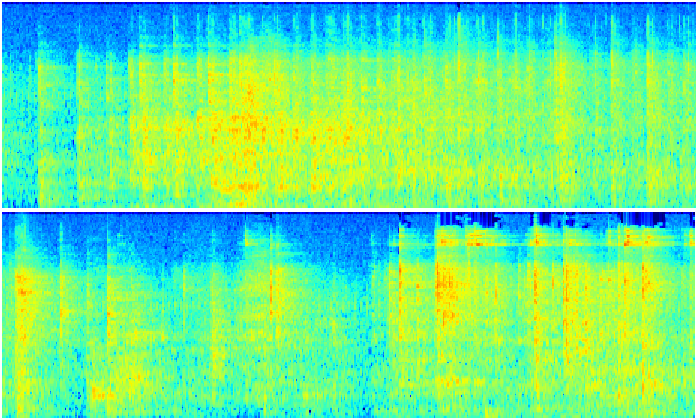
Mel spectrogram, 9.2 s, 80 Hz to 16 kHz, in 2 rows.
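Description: Rubber being torn away in strips from the tread of an Omsk OI-25 truck tyre as it is pulled off with pincers. First a long crackling rip for about four seconds, then, after a pause, several short rasping tears near the end.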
